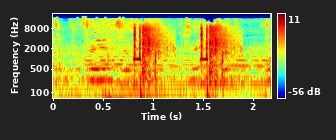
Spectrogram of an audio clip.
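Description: Two sharp, loud bangs about two-thirds of a second apart, like gunshots, ringing out over a steady backdrop of music or noise.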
